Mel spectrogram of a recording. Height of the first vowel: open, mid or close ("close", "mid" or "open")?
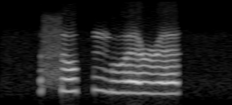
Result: mid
